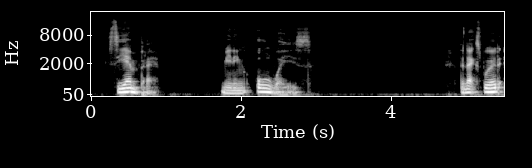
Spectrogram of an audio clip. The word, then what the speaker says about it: siempre: Then we have another word that ends in a vowel, so we can stress the syllable before last. Siempre. Siempre.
